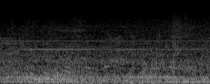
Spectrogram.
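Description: A steady motor hum under a continuous background haze, with faint distant voices.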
